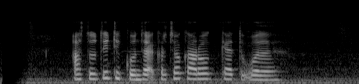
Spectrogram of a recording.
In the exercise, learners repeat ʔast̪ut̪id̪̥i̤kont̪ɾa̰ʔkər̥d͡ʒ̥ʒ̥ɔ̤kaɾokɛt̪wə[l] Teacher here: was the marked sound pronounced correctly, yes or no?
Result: yes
